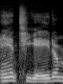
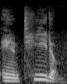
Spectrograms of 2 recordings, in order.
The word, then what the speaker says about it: Antietam: Even some of the war's very well-known battles are often mispronounced. It is not Antietam or Antiem, as some people say, it's Antietam.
